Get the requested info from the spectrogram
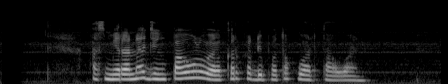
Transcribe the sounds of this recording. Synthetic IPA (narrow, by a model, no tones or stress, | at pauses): ʔasmiɾandad͡ʒɨŋpaulwɛlkərkɨrdipɔt̪ɔkwart̪awan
